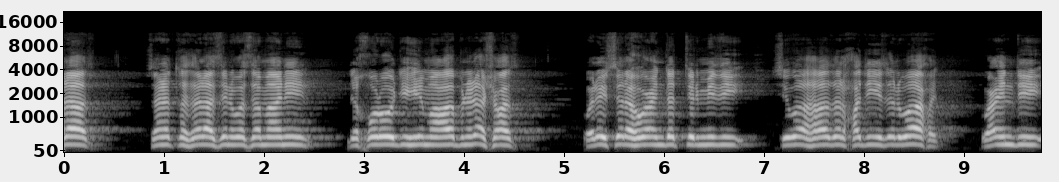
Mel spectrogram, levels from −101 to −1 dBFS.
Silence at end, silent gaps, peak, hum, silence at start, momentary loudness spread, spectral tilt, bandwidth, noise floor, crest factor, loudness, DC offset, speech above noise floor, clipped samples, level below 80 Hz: 0 s; none; -10 dBFS; none; 0 s; 10 LU; -4.5 dB/octave; 11 kHz; -65 dBFS; 18 dB; -27 LUFS; under 0.1%; 38 dB; under 0.1%; -84 dBFS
